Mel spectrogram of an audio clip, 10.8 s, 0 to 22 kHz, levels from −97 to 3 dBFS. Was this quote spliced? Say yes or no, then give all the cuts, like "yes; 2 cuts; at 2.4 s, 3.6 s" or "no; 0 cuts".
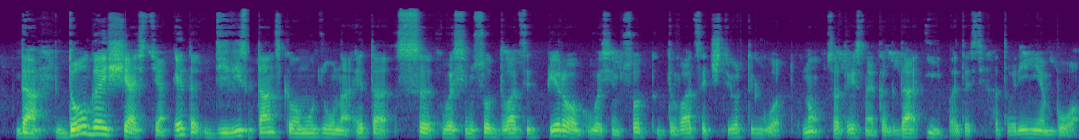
yes; 4 cuts; at 2.5 s, 5.8 s, 8.8 s, 9.5 s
